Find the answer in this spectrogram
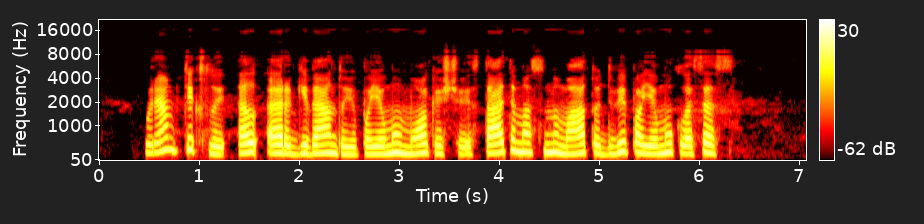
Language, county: Lithuanian, Klaipėda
